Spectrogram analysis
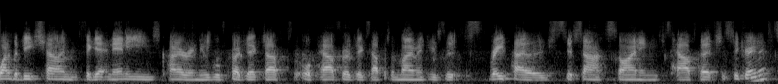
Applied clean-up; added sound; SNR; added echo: neural separator model SepFormer DNS4.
